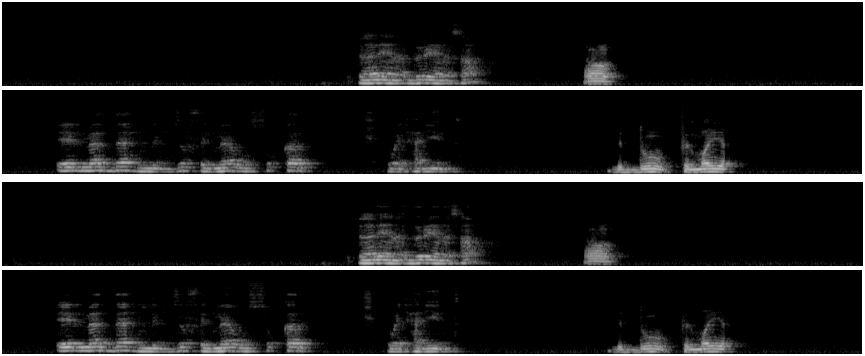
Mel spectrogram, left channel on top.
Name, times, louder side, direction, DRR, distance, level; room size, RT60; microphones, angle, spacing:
voice 1, 3.6-4.8 9.1-11.7 12.5-13.2, right 2 dB, 70° right, 4.0 m, -29 dB
voice 2, 14.7-15.8, left 4 dB, 35° left, 0.4 m, -25 dB
9.5 x 8.5 x 2.3 m
head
